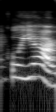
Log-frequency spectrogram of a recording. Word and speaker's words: collar: Now you will hear collar, you will hear a Y sound, which comes from the double L.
